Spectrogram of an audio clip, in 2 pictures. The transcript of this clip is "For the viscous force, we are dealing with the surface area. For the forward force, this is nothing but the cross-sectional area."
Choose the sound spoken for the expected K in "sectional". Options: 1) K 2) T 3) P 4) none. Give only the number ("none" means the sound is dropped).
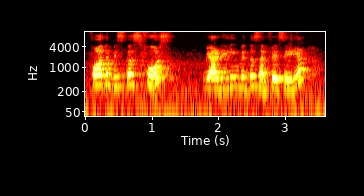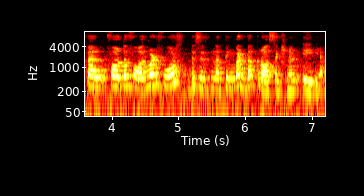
1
